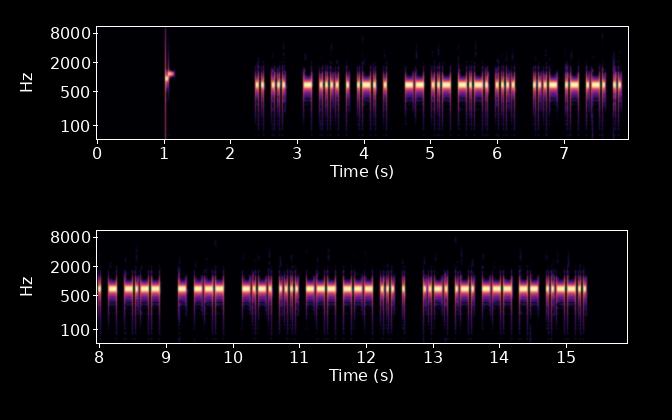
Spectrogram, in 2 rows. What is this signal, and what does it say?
Morse code, heard as a keyed tone, about 30 wpm, 700 Hz. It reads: IS THERE MUCH VARIETY TO CHOOSE FROM?
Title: Sentences from Top 1000 Words - Review Part 4 - 30wpm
